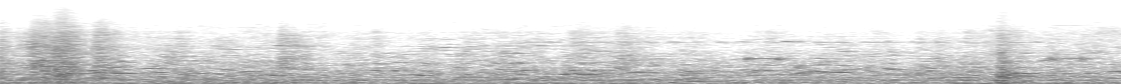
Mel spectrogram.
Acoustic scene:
crowded indoor space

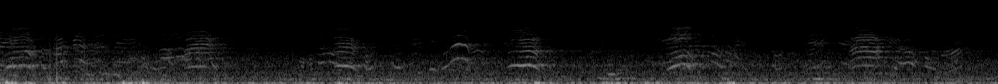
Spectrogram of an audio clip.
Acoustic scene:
park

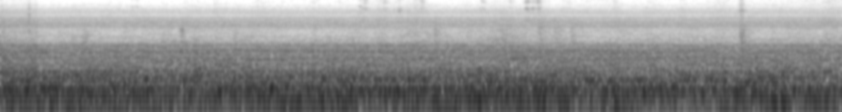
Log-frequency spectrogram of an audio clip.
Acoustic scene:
subway train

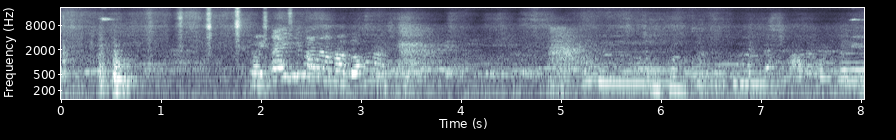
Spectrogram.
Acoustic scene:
cafe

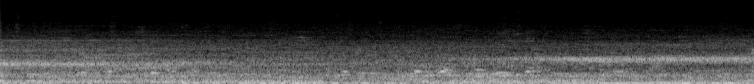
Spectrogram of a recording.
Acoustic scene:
subway train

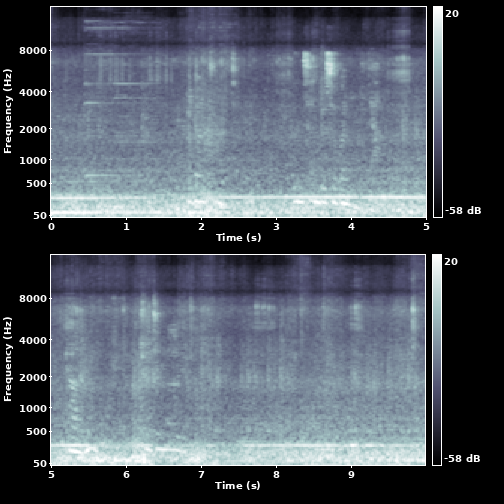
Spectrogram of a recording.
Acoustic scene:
bus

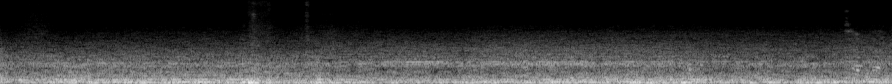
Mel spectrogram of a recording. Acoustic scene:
car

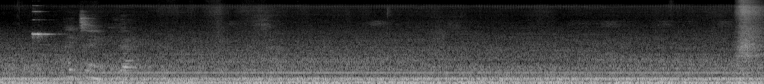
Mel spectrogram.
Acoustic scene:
bus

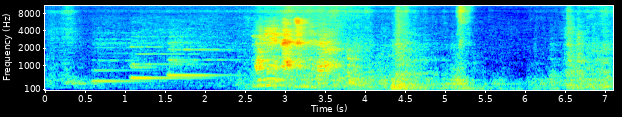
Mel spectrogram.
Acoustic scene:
elevator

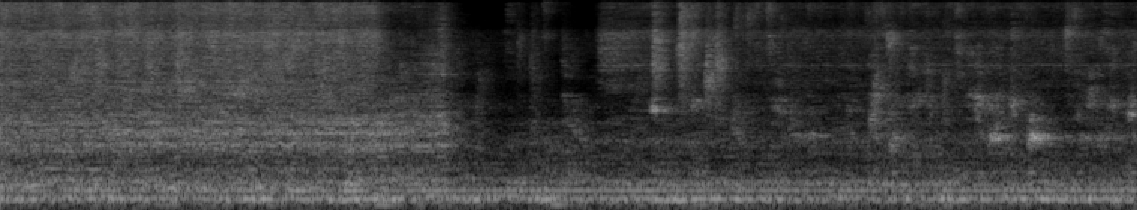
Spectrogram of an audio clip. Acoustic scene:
restroom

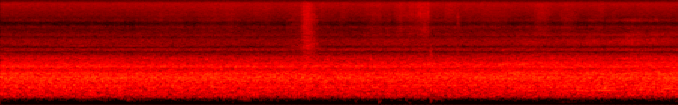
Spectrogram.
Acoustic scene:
street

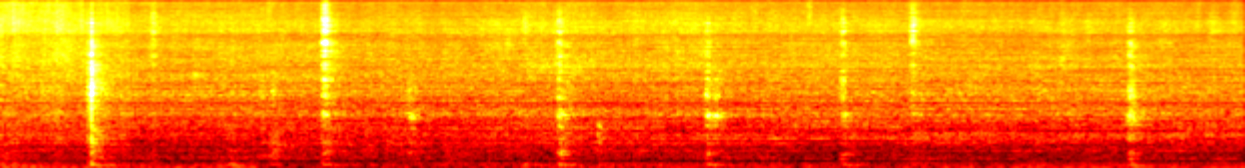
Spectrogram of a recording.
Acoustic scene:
kitchen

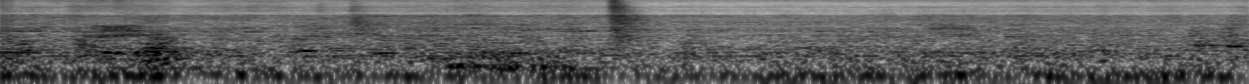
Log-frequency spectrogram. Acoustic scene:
restaurant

